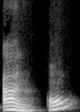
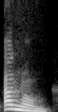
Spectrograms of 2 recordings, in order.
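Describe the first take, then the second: First: The two words are said apart, without a link. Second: The two words are joined with a linking sound. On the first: The speaker calls it wrong. "You don't say" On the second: The speaker calls it right. "All together"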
